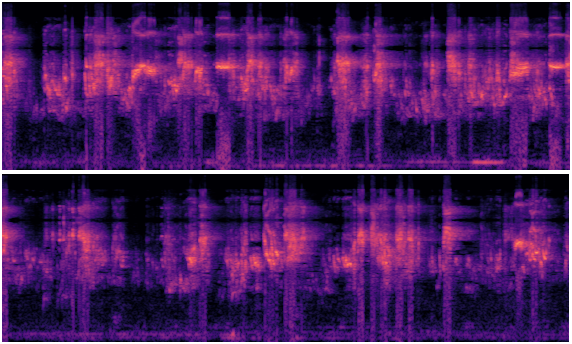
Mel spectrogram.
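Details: Several pet parakeets sing in an unbroken stream of high, chattering warbles, clicks and squeaky chirps, rising and falling in intensity over the recording.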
